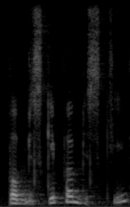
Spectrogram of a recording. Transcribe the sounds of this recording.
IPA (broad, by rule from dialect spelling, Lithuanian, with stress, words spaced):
poː ˈbʲɪsʲkʲiː poː ˈbʲɪsʲkʲiː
